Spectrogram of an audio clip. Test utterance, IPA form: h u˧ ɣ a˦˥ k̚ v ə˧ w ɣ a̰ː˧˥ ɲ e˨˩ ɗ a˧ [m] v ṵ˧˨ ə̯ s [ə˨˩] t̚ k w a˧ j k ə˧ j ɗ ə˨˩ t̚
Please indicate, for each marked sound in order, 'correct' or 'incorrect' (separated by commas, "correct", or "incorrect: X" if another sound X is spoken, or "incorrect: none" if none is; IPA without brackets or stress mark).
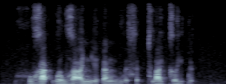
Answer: incorrect: ŋ, correct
